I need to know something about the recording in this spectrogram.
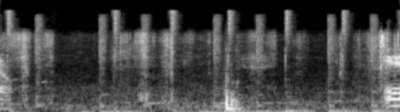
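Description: Quick irregular crinkling and rustling of thin plastic as disposable kitchen gloves are pulled off and the zip-top bag is handled.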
